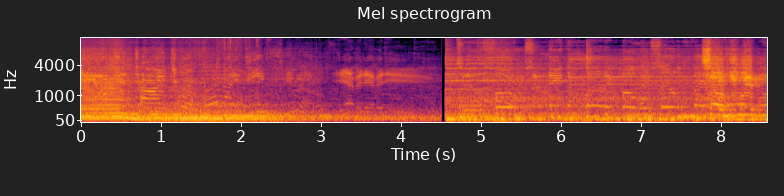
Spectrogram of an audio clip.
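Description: A sand drag racing car makes its run at Dome Valley Raceway, its loud engine roaring and then dropping away before a sudden renewed burst of racing noise, all under continuous announcer commentary.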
